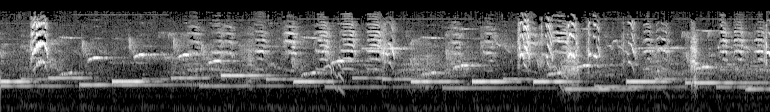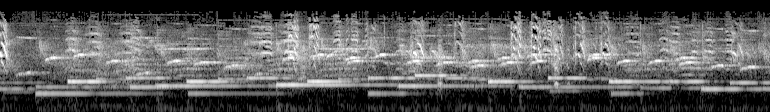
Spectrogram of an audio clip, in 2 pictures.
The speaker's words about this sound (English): Listen to the bird sounds especially.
